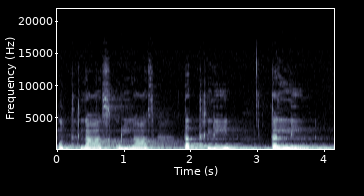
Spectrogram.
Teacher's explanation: जैसे उज्ज्वल उज्ज्वल बन जाएगा, सतजन सज्जन बन जाएगा। इसी प्रकार यदि त के बाद ल हो तो त भी ल में परिवर्तित हो जाता है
